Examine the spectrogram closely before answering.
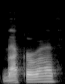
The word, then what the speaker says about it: Makarov: Here we have the Makarov.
